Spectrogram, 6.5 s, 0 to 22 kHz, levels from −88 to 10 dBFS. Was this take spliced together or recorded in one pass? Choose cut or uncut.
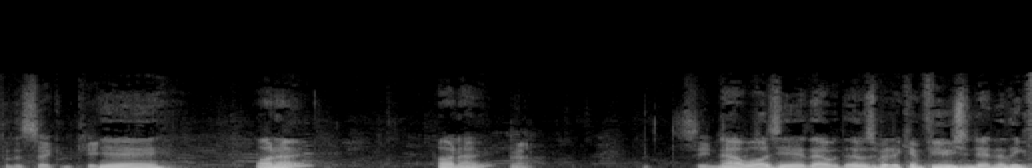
uncut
